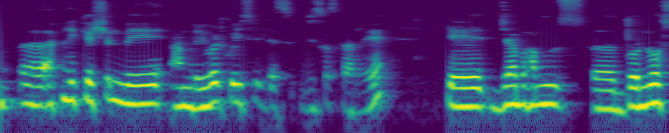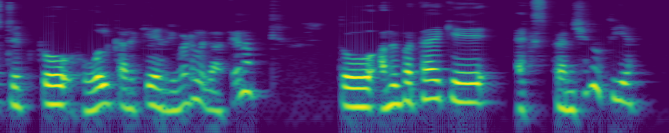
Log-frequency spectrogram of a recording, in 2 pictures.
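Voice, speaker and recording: A man's voice: a little high, dark tone, husky, lo-fi sound. A man teaching a physics lesson, who explains step by step, repeats key terms and asks his class rhetorical questions. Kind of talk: classroom lecture.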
